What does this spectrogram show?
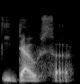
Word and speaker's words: Idahosa: spell it idahosa um or idahosa but it's pronounced idosa that's how how you're supposed to pronounce his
